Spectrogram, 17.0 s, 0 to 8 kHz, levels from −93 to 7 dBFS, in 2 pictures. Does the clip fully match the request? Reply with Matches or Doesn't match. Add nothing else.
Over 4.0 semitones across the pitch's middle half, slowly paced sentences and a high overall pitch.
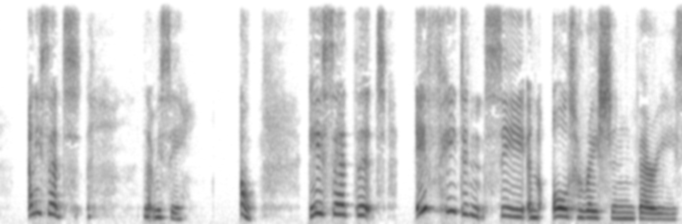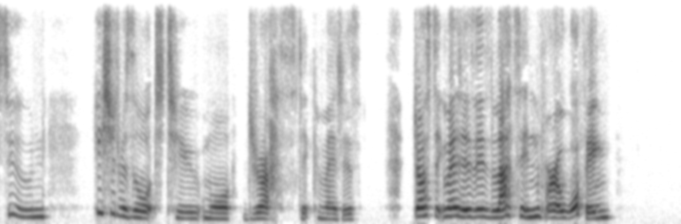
Matches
